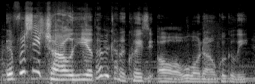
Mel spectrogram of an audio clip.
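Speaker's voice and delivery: ordinary talk, nothing marked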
